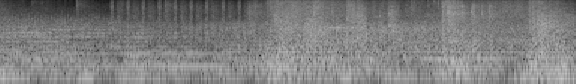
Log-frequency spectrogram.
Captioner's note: crash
